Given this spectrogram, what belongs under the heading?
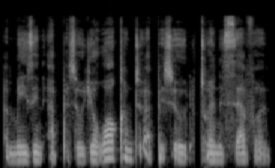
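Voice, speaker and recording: A woman hosting her own podcast with a hoarse, worn voice, talking casually and openly with playful asides. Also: a bass voice, normal speed, dry recording. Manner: chatty and open, with playful asides. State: lost voice, hoarse. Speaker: podcast host; teacher. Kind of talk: casual personal podcast talk.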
